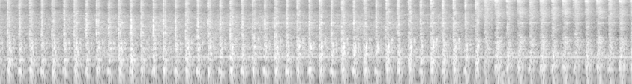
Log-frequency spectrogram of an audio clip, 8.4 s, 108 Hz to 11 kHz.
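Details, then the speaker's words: LG F-1220TD washing machine with failed, disintegrated drum bearings: steady heavy thumping about three times a second as the drum turns; drum knocking from worn bearings before bearing and seal replacement. "nadal słychać pukanie pojawiła się maszyna do pisania to pukanie powodem jest bęben"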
